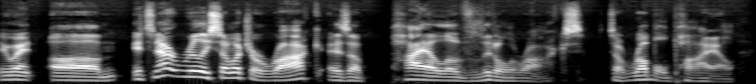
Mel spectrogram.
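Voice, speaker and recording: A man with a mid-range voice and lively, swooping intonation. He talks through news items casually as a podcast co-host, with a playful bantering manner. The sound is close and dry. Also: mid-range voice, normal speed, no room sound. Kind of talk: casual conversational news discussion.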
